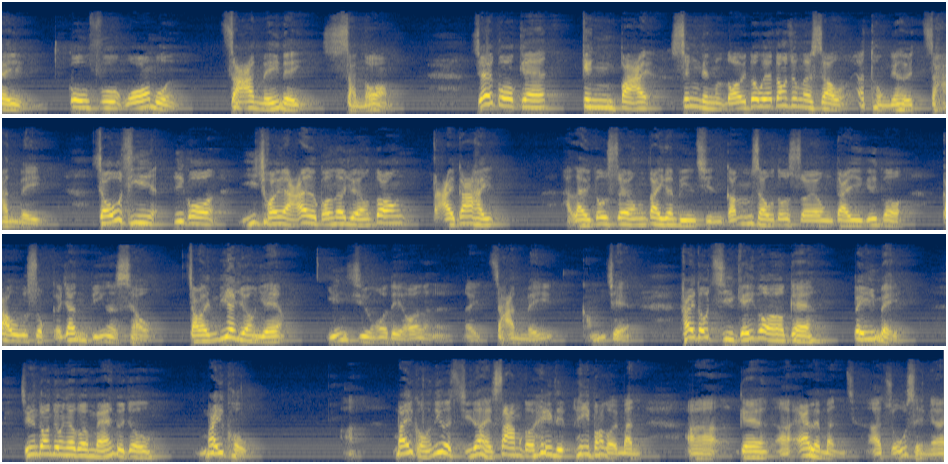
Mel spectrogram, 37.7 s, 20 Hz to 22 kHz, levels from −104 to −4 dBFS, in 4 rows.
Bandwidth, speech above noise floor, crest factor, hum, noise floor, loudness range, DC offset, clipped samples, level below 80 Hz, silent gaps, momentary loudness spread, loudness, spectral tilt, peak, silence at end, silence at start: 13 kHz; 40 dB; 16 dB; none; -58 dBFS; 3 LU; under 0.1%; under 0.1%; -60 dBFS; none; 12 LU; -19 LUFS; -6.5 dB/octave; -4 dBFS; 0 s; 0 s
